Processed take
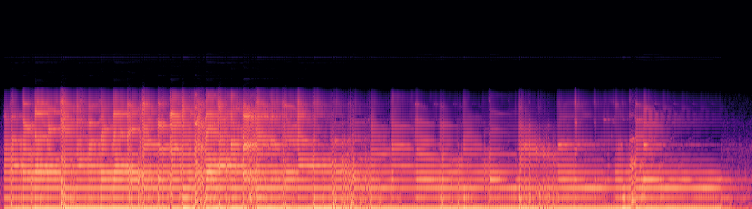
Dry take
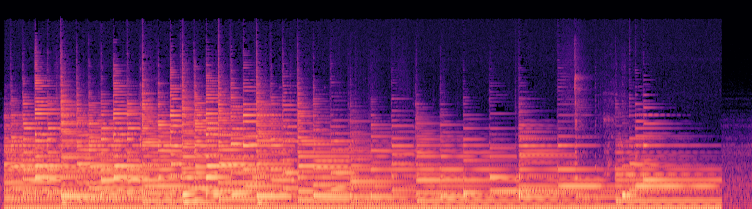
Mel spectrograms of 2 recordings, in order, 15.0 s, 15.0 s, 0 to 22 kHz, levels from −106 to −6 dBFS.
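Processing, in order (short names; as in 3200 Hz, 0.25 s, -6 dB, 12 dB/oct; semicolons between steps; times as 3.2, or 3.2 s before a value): monotone LPC vocoder at 8 kHz 150 Hz; echo with dull and thin repeats by turns 0.19 s, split 920 Hz, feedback 67%, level -10.5 dB; gain -2 dB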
